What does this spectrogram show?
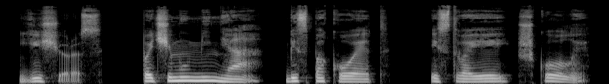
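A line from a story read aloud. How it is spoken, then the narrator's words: Slow and clear. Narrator (Russian): Медленно и четко произнес его отец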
